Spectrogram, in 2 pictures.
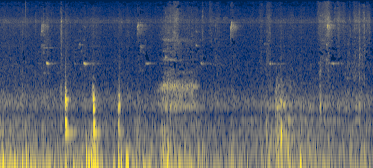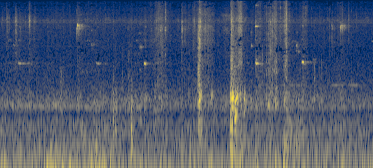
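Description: Quiet handling sounds of an oil pan being set onto the engine block and pressed down into its RTV bead: scattered light clicks and knocks of metal on metal, a few around the first couple of seconds and more near the last few seconds.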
